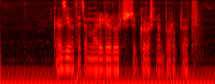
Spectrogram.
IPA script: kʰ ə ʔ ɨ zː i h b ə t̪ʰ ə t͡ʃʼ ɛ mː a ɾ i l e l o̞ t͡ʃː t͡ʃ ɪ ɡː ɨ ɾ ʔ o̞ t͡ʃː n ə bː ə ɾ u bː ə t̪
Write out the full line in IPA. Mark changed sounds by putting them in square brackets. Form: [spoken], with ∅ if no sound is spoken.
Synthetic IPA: kʰ ə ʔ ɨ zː i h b ə t̪ʰ ə t͡ʃʼ ɛ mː a ɾ i l e l o̞ t͡ʃː t͡ʃ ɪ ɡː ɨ ɾ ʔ o̞ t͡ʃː n ə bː ə ɾ u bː ə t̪

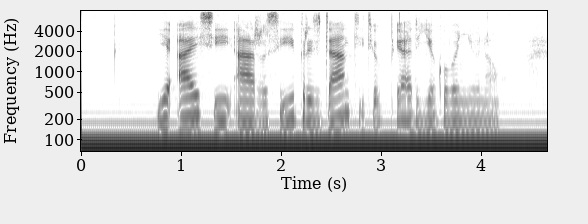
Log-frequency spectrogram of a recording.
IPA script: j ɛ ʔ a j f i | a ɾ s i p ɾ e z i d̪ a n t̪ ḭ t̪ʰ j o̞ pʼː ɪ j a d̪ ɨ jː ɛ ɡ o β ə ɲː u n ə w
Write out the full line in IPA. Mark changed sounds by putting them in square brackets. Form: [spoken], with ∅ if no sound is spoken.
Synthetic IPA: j ɛ ʔ a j [s] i | a ɾ s i p ɾ e z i d̪ a n t̪ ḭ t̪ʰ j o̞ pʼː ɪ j a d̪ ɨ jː ɛ ɡ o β ə ɲː u n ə w

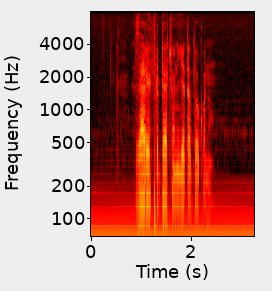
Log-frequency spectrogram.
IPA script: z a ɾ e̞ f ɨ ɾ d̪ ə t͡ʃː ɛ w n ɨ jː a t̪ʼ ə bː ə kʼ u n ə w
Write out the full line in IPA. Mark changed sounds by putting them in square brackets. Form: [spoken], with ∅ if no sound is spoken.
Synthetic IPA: z a ɾ e̞ f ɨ ɾ d̪ [a] t͡ʃː ɛ w n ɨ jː [ɛ] t̪ʼ ə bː ə kʼ u n ə w

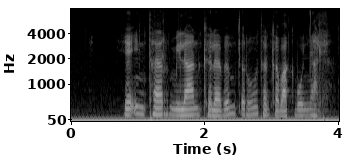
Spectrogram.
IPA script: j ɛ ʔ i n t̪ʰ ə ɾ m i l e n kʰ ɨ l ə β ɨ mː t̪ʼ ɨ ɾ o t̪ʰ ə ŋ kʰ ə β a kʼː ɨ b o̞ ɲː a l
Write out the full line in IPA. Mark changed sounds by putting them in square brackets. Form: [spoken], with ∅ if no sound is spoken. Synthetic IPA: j ɛ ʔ i n t̪ʰ ə ɾ m i l [a] n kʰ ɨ l ə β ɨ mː t̪ʼ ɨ ɾ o t̪ʰ ə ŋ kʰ ə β a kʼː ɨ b o̞ ɲː a l

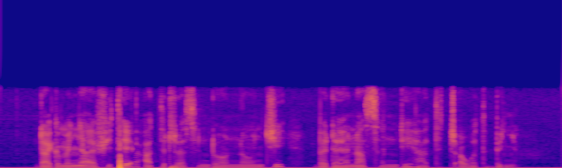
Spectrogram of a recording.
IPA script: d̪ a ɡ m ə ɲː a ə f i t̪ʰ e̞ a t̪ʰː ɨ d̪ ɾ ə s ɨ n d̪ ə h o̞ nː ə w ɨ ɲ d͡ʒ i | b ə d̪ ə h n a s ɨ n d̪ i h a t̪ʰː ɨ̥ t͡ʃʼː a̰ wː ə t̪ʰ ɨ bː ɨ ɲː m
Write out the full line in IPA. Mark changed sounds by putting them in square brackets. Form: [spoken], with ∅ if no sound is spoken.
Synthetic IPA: d̪ a ɡ m ə ɲː a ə f i t̪ʰ e̞ a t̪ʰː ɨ d̪ ɾ ə s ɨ n d̪ ə h o̞ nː ə w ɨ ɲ d͡ʒ i | b ə d̪ ə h n a s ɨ n d̪ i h a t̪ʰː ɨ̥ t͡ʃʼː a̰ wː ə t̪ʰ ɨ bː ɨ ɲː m

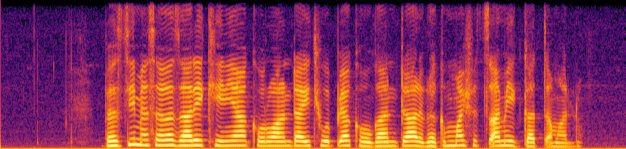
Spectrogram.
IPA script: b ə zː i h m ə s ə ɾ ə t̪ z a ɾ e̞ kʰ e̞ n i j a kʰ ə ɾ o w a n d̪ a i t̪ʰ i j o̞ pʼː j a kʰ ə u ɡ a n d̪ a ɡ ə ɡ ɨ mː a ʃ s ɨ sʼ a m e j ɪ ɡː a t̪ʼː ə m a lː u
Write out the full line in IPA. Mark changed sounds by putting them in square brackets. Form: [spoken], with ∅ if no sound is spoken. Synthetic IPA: b ə zː i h m ə s ə ɾ ə t̪ z a ɾ e̞ kʰ e̞ n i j a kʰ ə ɾ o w a n d̪ a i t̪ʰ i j o̞ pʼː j a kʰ ə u ɡ a n d̪ a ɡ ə ɡ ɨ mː a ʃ [f] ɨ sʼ a m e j ɪ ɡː a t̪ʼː ə m a lː u

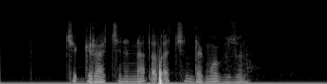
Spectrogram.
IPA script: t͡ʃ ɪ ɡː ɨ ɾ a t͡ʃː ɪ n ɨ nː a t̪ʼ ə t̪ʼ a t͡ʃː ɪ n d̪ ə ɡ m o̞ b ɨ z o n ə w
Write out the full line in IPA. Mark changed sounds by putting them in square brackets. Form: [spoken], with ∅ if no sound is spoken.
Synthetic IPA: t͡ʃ ɪ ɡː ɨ ɾ a t͡ʃː ɪ n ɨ nː a t̪ʼ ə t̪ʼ a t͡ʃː ɪ n d̪ ə ɡ m o̞ b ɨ z [u] n ə w

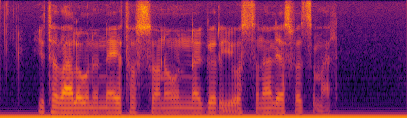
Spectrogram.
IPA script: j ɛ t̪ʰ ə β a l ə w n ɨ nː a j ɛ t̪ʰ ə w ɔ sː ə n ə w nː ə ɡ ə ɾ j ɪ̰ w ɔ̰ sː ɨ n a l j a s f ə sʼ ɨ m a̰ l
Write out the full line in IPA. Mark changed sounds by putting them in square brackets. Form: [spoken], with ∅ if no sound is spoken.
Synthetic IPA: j ɛ t̪ʰ ə β a l ə w n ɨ nː a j ɛ t̪ʰ ə w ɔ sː ə n ə w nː ə ɡ ə ɾ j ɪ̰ w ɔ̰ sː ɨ n a l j a s f ə sʼ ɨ m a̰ l

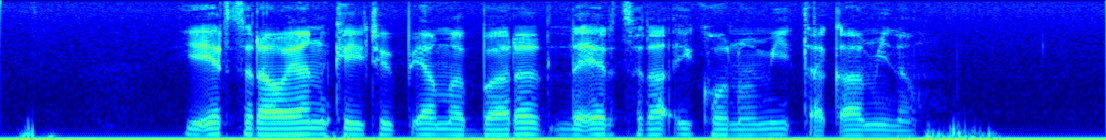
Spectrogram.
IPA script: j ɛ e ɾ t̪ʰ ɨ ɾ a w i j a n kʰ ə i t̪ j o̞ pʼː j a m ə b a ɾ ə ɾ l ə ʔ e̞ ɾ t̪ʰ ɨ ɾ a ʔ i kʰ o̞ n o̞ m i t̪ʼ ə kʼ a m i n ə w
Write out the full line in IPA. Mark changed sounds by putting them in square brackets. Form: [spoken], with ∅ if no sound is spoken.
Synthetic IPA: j ɛ e ɾ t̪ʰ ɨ ɾ a w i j a n kʰ ə i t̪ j o̞ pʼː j a m ə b a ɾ ə ɾ l ə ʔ e̞ ɾ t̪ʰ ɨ ɾ a ʔ i kʰ o̞ n o̞ m i t̪ʼ ə kʼ a m i n ə w

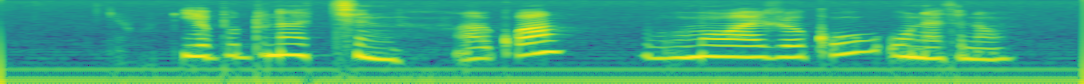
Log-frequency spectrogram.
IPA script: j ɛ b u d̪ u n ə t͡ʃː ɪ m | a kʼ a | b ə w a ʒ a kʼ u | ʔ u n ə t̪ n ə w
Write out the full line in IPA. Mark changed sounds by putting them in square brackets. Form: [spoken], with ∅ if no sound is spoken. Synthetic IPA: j ɛ b u d̪ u n [a] t͡ʃː ɪ [n] | a kʼ a | [m] ə w a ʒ [ə] kʼ u | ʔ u n ə t̪ n ə w

